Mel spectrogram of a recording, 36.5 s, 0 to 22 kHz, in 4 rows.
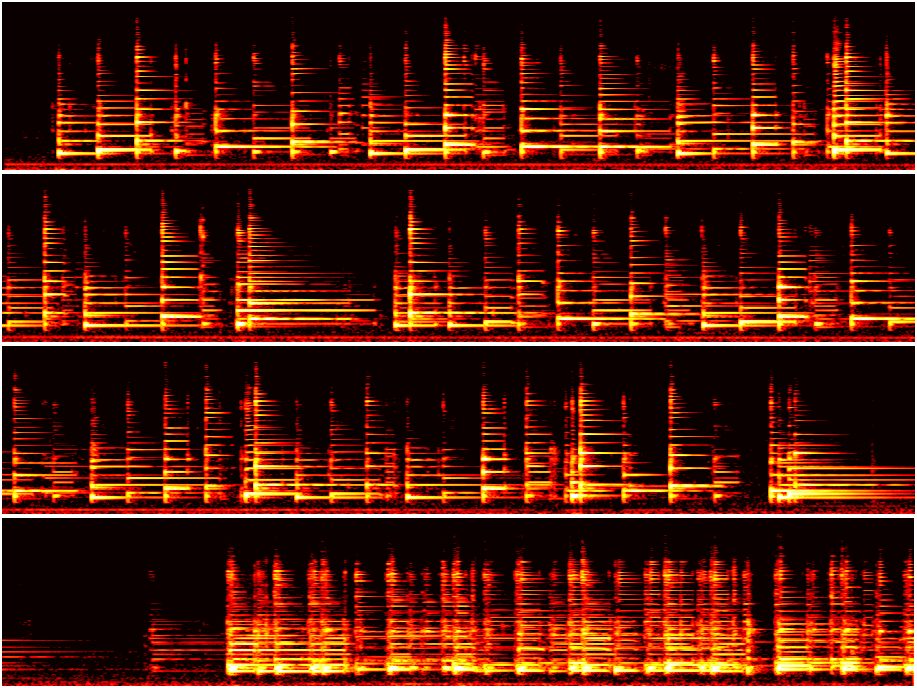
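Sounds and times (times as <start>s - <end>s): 
antique tenor resonator ukulele playing: 0.4s - 28.1s, 28.8s - 36.4s.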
